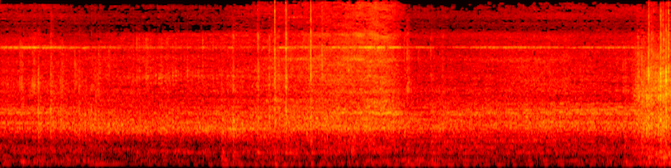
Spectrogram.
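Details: Lima Eurosprinter model locomotive after its screeching, running on the layout: even, steady rolling hum with low growl from its big motor, no knocks or stutters; smooth and healthy.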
